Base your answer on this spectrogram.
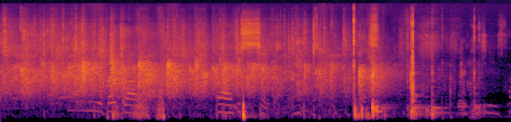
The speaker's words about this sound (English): But let's just clap your hands as she comes, and she's going to bring the word to us.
